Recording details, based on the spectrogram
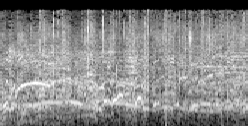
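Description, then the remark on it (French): Steady, loud audience applause fills the whole stretch, a dense patter of many hands clapping, with voices calling out and chattering over it. “Hey, le monde applaudit comme des Mongols.”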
